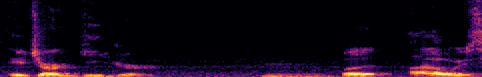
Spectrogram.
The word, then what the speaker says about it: Giger: It's pronounced HR Giger. But I always say Geiger because that's how I've said it for 30 years.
